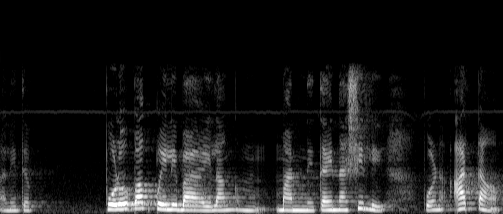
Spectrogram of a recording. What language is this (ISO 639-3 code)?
kok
